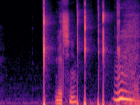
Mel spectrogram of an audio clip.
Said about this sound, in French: c'est un bruit de claquement de doigts.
